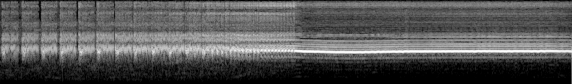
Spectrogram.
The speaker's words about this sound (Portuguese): E depois de ouvir a cantoria das cigarras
